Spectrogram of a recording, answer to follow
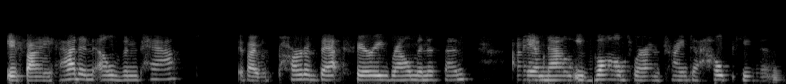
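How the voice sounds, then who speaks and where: A woman's voice: mid-range voice, level tone, moderate pace. Earnest woman on a tinny phone line. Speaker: interview guest. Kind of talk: conversational explaining in an interview. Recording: tinny narrow-band phone or call line.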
